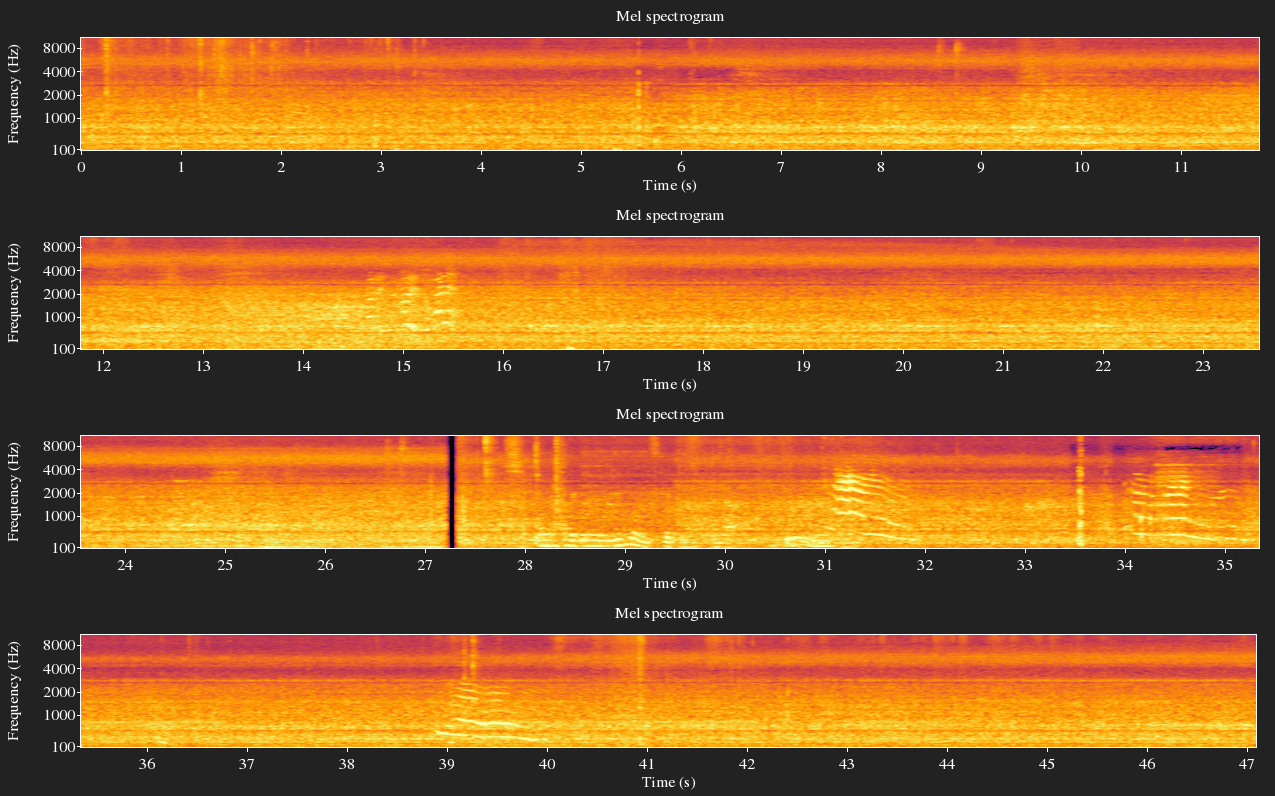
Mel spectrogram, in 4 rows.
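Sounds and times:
low hiss of room noise: 0.0s - 47.0s
cat meowing: 31.0s - 31.9s.

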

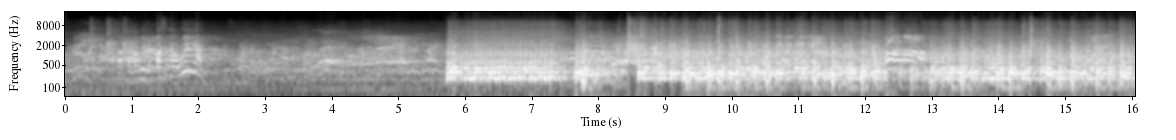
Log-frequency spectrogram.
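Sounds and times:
crowd shouting and cheering: 0.0s - 5.9s, 7.2s - 16.0s
sharp percussive beats: 5.7s - 16.0s.

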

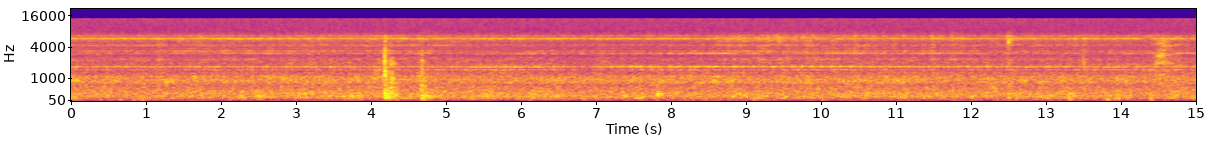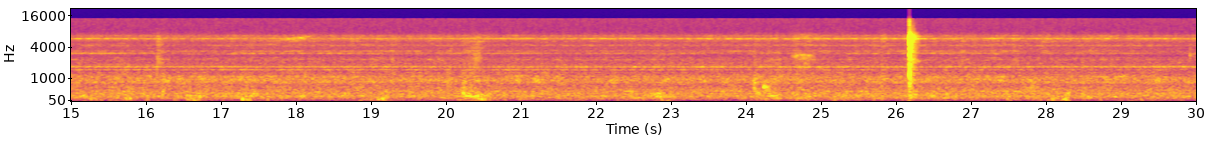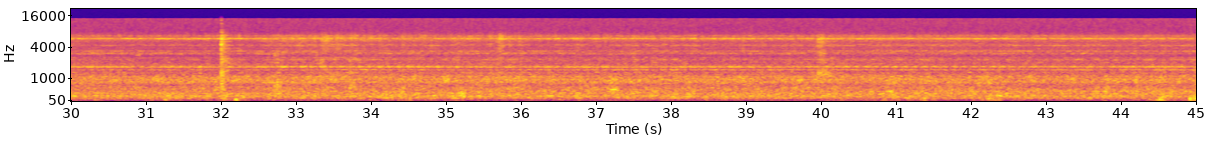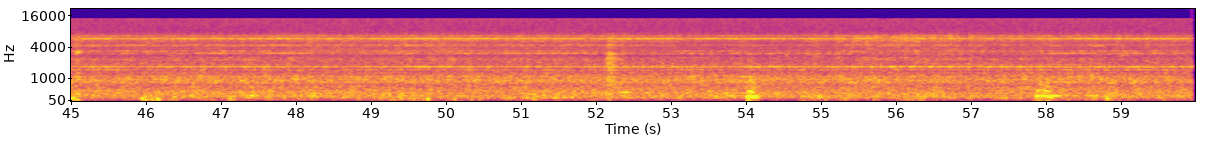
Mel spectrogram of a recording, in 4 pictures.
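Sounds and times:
faint high whine: 0.0s - 59.9s
room tone hiss: 0.0s - 59.9s.

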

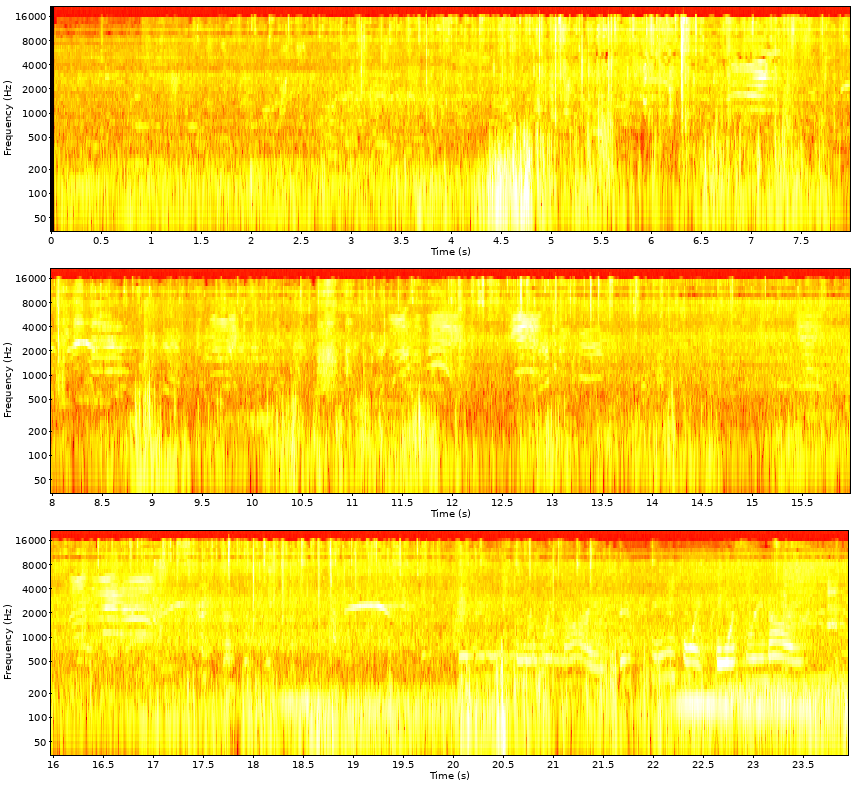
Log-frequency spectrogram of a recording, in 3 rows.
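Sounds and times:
voices: 0.2s - 23.9s
horse galloping on dirt: 1.4s - 22.2s.

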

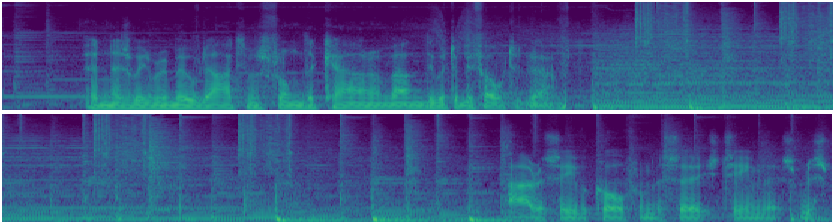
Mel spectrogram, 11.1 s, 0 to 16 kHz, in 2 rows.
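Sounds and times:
camera shutter clicks and ratcheting: 4.2s - 7.6s.

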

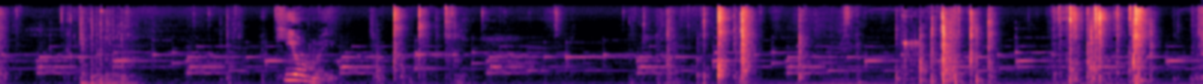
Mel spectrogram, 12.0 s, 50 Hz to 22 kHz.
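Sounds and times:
background music: 0.0s - 12.0s
scissors cutting plastic bottle: 6.5s - 7.6s, 9.1s - 12.0s.

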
